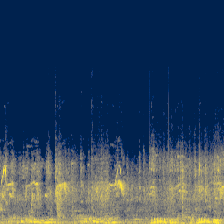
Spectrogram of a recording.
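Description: Pigeons of the Bagha breed, kept as a breeding pair for sale, coo steadily in low, rolling calls that overlap throughout, with faint background chatter and bird sounds around them.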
